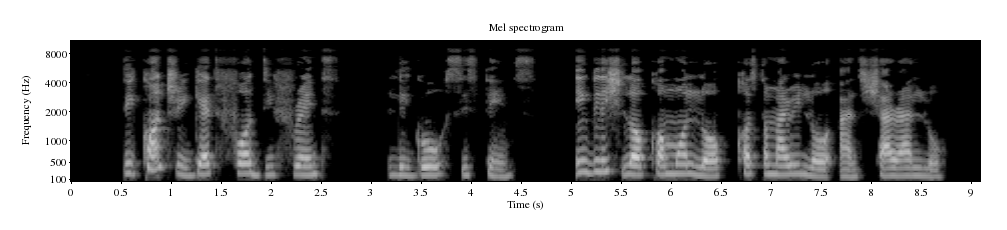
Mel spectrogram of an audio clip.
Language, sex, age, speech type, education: Nigerian Pidgin, female, 30-45, spontaneous, tertiary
